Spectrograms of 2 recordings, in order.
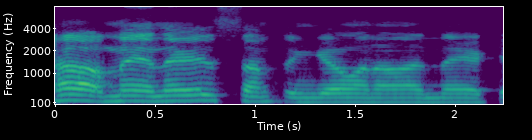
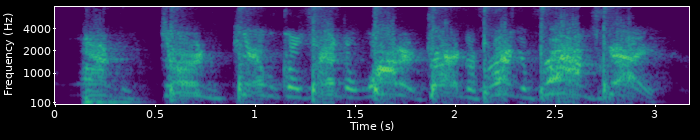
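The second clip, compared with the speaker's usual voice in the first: angry, high, loud yell, rattled off fast. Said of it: "he just yells a bunch of shit".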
